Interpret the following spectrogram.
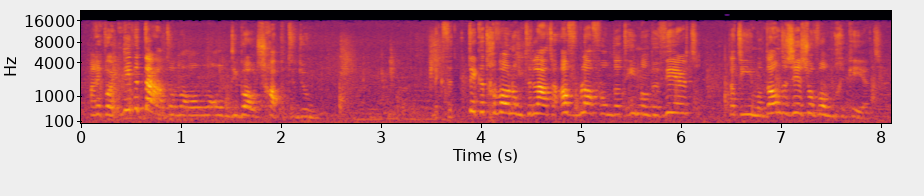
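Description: A woman's voice: high voice, lively intonation, fast. An actress playing a curt, defensive young female cashier in a radio play, on a noisy old recording. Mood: indignant.

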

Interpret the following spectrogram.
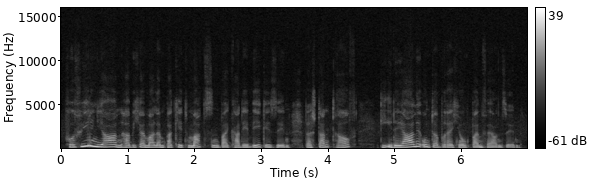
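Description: A woman's voice: medium pitch, expressive, fairly quick, a little mellow, lightly acted. An actress playing a candid, uneasy middle-aged woman in a radio drama, speaking reflectively in short, observant clauses. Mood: questioning, wry. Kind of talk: radio drama dialogue and inner monologue.

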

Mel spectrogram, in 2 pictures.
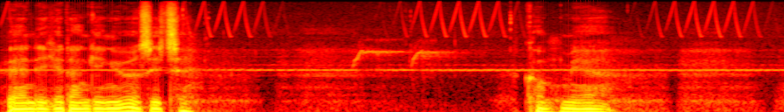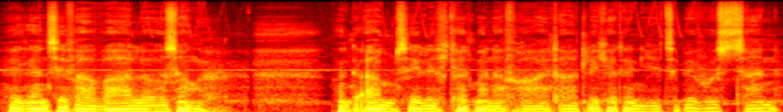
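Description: An actor playing a weary, obsessive, desperate husband, narrating a literary radio drama in halting, deliberate phrases. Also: male voice, rumbling low, level tone, darkish tone, slight background noise. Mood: weary, bleak. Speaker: actor narrating as lead character.

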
